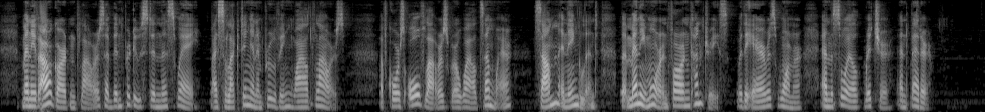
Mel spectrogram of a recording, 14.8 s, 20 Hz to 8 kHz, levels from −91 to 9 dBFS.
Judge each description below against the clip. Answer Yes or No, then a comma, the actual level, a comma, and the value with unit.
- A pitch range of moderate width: Yes, average, 3.8 semitones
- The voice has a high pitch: No, medium, 180 Hz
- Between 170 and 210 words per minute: Yes, average, 180 wpm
